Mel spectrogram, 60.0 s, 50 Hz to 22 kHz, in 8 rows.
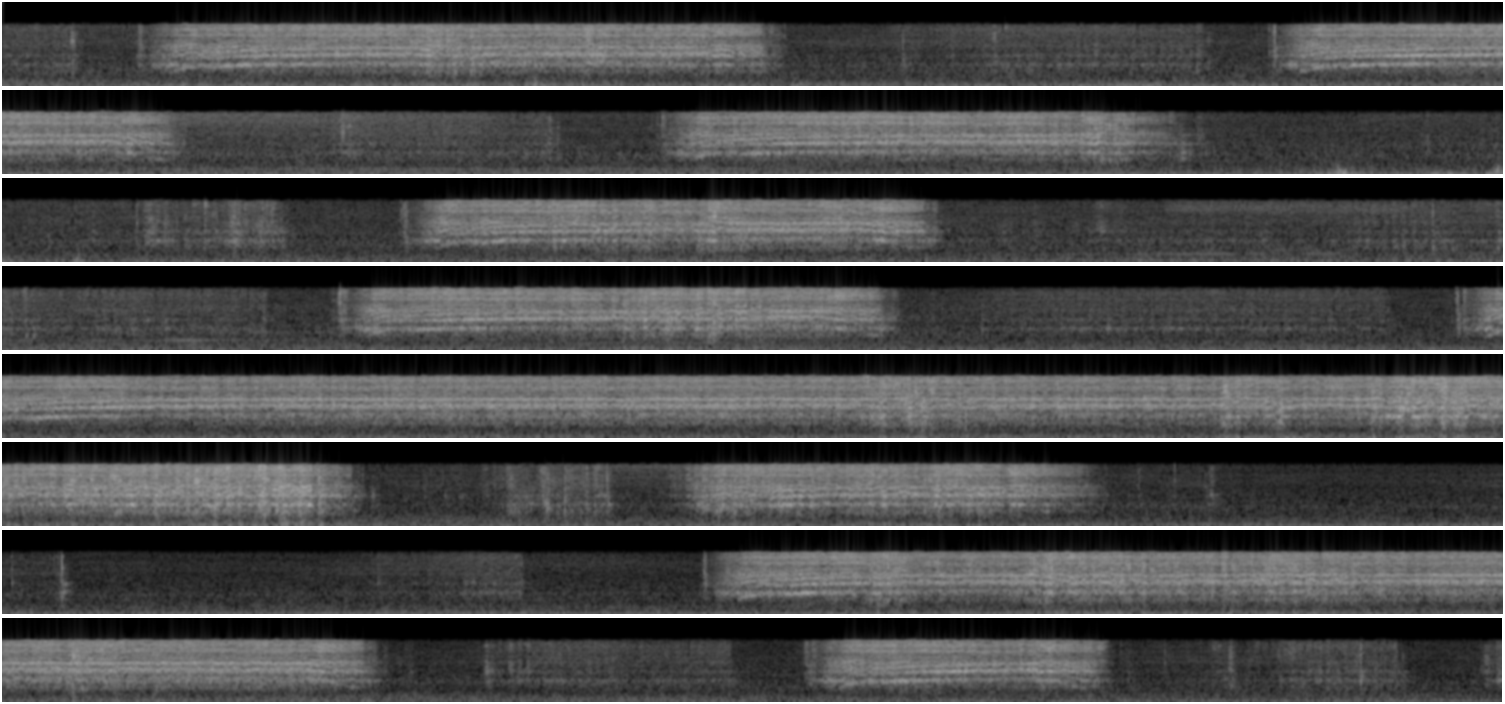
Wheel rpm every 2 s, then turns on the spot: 90, 130, 10, 100, 20, 80, 70, 10, 70, 120, 20, 20, 130, 50, 20, 150, 160, 160, 160, 90, 80, 40, 0, 0, 100, 160, 150, 20, 70, 20.
4-6 8-10 20-24 26-28 54-56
